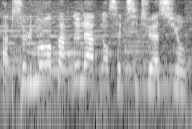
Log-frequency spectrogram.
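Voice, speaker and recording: A woman's voice: on the high side, steady tone, fast, over loud music. A woman telling a scripted comic story in a theatrical, sarcastic way, with exasperated rants and crude slang. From Switzerland. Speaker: radio comedy columnist.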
